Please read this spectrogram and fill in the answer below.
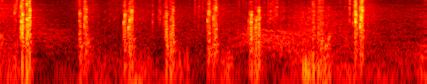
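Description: Eating sounds: a quick, even series of sharp mouth clicks while chewing, about four a second.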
